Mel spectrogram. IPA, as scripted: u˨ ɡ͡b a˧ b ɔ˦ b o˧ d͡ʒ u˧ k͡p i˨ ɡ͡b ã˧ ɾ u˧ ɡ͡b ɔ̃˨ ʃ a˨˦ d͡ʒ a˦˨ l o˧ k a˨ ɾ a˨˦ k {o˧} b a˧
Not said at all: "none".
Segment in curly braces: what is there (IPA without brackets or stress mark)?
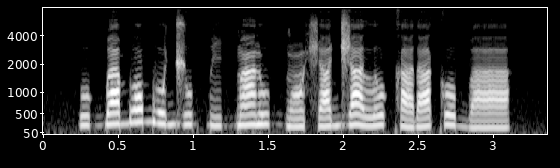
o˦˨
